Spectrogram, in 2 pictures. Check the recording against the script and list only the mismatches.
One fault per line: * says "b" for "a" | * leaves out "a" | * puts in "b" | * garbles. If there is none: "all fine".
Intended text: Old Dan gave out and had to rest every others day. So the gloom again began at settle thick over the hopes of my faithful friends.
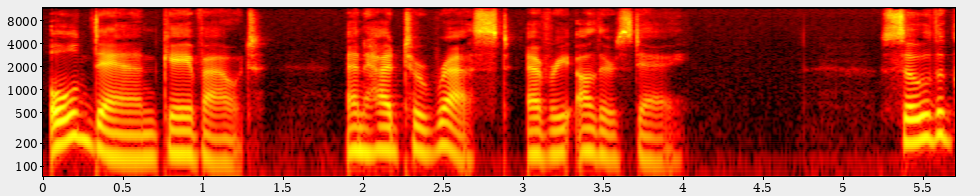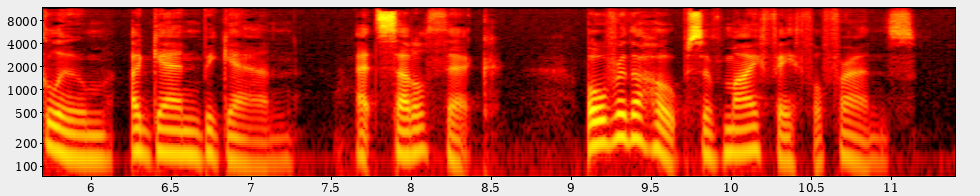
all fine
